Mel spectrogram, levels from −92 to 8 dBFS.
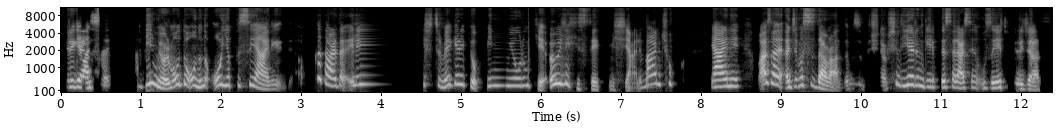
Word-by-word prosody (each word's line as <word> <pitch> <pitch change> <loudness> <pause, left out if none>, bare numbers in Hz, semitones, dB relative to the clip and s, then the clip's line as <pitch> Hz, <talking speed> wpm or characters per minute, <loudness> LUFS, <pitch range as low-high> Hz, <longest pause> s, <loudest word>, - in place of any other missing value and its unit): Biri 255 +1 +1
gelse. 220 -4 +2 0.4
İ - - -22
bilmiyorum 265 - +4
o 350 - +1
da - - +2
onun, 275 -1 +1
o 295 - +1
yapısı 315 0 -2
yani. 170 - +2
İ - - -17 0.2
o - - -40
kadar 295 -2 +3
da 310 - 0
eleştirmeye 355 -4 -7
gerek 355 -1 -1
yok. - - -2
Bilmiyorum 300 0 -5
ki. 440 - -3
Öyle 380 0 +4
hissetmiş 150 - -9
yani. - - -7
Ben 355 +3 0
çok 380 +1 -9 0.4
yani 275 +2 +5 0.2
bazen 375 -4 +5
acımasız 290 +4 -1
davrandığımızı 370 - +1
düşünüyorum. - - -13
Şimdi 345 -6 -4
yarın 320 -2 +2
gelip 255 -1 -7
deseler 240 -3 +3
"Seni 220 +1 -9
uzaya 210 +2 +1
çıkaracağız." 355 - -2
300 Hz, 175 wpm, -23 LUFS, 250-350 Hz, 0.4 s, yani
